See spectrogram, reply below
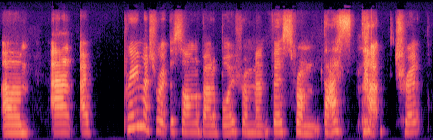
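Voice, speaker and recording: Her voice is fairly high and sharp as she talks at a normal pace. She's a singer-songwriter in her twenties, chatting casually in an interview, full of enthusiasm, quick to put herself down and prone to giggles.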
